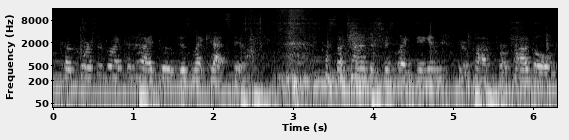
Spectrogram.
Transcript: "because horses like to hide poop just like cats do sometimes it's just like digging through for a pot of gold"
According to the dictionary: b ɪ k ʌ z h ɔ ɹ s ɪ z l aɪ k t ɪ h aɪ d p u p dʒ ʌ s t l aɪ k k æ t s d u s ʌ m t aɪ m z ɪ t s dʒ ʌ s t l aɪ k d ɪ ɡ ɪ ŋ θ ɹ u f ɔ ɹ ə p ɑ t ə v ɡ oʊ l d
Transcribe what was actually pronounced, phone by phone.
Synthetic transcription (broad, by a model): k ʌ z h ɔ ɹ s ɪ z l aɪ k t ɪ h aɪ d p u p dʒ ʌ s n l aɪ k k æ t s d u s ʌ m t aɪ m z ɪ t s dʒ ʌ s t l aɪ k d ɪ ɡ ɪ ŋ θ ɹ u p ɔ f ə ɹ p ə ɡ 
